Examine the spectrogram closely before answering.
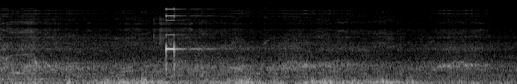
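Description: Distant radio-controlled off-road cars racing on a dirt track, their motors a faint wavering whine over a steady low wind rumble on the microphone. A single short, high beep sounds about a second and a half in.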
